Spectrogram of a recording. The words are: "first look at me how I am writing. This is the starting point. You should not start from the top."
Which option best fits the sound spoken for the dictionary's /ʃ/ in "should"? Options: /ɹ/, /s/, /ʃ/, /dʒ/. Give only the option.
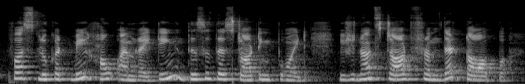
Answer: /ʃ/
